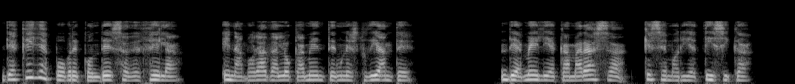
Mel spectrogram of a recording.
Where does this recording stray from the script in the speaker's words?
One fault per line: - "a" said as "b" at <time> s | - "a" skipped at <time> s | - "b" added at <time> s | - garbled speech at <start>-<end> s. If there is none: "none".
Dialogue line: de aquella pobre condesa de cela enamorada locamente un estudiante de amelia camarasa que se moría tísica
none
